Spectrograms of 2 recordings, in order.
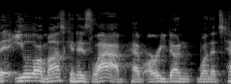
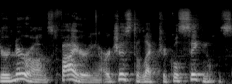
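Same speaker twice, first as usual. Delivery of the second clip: machine-like, computer-style voice. Recounting an immersive sci-fi theater show, quoting what it said in a computer voice. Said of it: "It's like this computer voice".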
